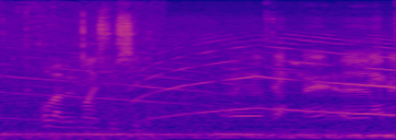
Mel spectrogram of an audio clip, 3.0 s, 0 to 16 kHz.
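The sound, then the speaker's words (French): A police patrol car siren, for a patrol car called by radio to 12305 Fifth Helena Drive, wails in long rising and falling sweeps over a steady low rumble of traffic, with a brief burst of voice-like sound near the start. “En descendant San Vincente Boulevard, Clemens demande par radio à une voiture de patrouille de le rejoindre au 12305 Fifth Helena Drive.”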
